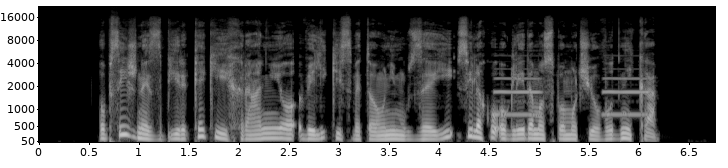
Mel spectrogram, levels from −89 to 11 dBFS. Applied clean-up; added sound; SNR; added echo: classical method spectral subtraction.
